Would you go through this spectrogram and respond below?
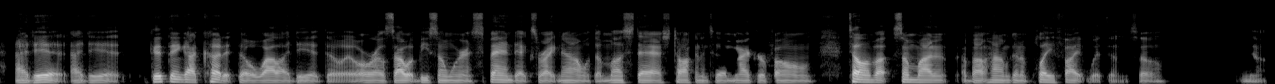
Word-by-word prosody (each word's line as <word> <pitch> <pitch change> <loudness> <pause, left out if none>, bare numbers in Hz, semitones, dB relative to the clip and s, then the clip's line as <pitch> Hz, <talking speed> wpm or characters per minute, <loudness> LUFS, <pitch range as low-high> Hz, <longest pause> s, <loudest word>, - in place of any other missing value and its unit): I 95 +1 +1
did, 105 +3 +4
I 90 +1 -2
did, 95 -1 -3 0.2
good 130 +1 +4
thing 120 -4 +2
I 105 - +5
cut - - +3
it, - - -4
though, 85 - 0
while 90 0 +2
I 85 - -2
did, 85 -1 -5
though, 60 0 -4
or 95 0 -1
else 90 - -4
I 95 - +6
would 95 - +3
be 100 - -3
somewhere 90 -1 -2
in 80 - -3
spandex 100 -3 -1
right 85 -3 0
now 90 -2 -2
with 80 - -8
a 75 - -4
mustache, 95 0 -1
talking 95 -2 -1
into 85 +1 -7
a - - -3
microphone, 90 -2 -2 0.3
telling 110 -2 +8
about 100 -1 +1
somebody 105 -3 +1 0.2
about - - -2
how 100 -1 0
I'm 95 - -3
gonna 90 -5 -4
play 105 +2 0
fight - - -2
with - - -10
them, - - -14
so 75 -4 -9 0.8
no. 70 -3 -10
95 Hz, 205 wpm, -25 LUFS, 85-100 Hz, 0.8 s, telling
